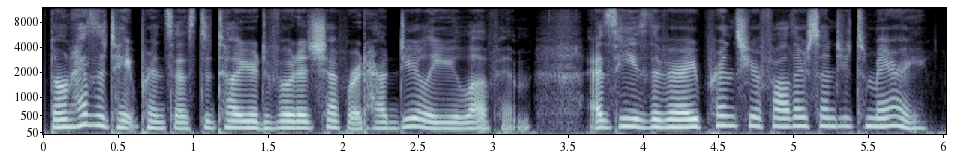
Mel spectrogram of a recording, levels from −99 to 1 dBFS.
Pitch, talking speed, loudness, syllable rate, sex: 190 Hz, 250 wpm, -18 LUFS, 6.8 syllables/s, female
